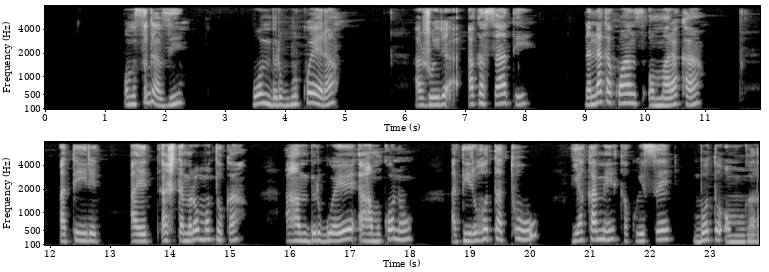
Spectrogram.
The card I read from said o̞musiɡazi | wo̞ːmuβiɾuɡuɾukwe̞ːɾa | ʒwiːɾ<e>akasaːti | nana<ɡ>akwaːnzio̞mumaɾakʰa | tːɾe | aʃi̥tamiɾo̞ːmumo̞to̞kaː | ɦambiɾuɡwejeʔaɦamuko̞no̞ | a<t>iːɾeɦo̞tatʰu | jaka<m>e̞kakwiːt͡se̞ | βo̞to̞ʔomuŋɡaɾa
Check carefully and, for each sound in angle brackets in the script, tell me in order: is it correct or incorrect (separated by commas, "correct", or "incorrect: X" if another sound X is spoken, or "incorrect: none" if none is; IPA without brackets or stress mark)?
correct, incorrect: k, correct, correct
